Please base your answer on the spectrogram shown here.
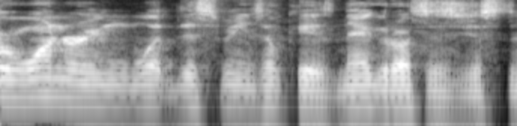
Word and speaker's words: Negros: First off, it's not pronounced as negro. It's pronounced as negros.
